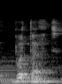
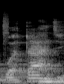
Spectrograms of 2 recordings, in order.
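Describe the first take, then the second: First: It has clipped vowels in a Portuguese accent. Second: It has full vowels in a Brazilian accent. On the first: "shorten the vowels and basically not say it ... it's like more Portuguese" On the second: "instead of saying"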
